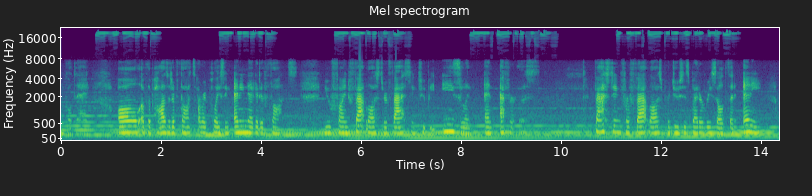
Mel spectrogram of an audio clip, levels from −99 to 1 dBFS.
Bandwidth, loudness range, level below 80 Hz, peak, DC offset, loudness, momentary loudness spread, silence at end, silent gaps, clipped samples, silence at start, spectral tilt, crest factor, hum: over 20 kHz; 3 LU; -38 dBFS; 0 dBFS; under 0.1%; -18 LUFS; 14 LU; 0 s; none; under 0.1%; 0 s; -6.5 dB/octave; 18 dB; none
